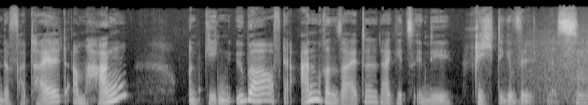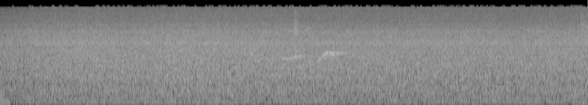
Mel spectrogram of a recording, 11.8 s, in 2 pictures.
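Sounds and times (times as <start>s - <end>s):
speech: 0.0s - 6.2s
Sagama River water flowing in Sabah: 5.4s - 11.7s.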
